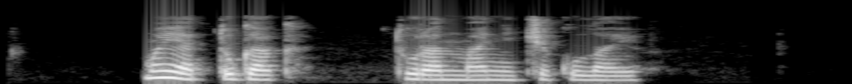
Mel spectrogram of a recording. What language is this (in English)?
Mari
